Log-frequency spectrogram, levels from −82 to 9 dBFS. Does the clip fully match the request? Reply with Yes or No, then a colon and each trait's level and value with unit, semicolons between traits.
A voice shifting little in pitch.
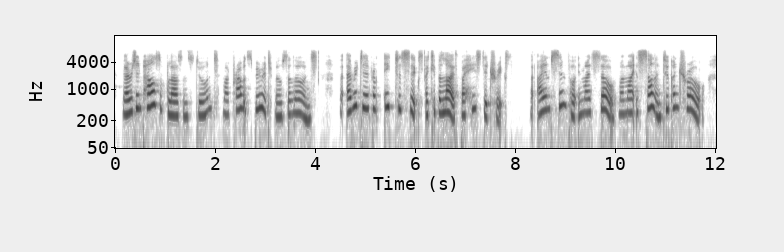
No: wide, 5.6 semitones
